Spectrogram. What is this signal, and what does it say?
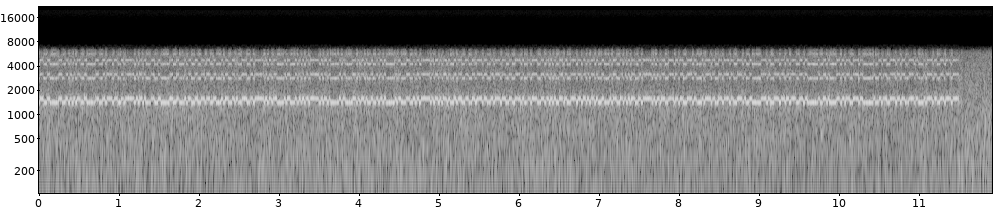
Two-tone teleprinter signal, about 170 Hz shift.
